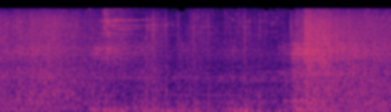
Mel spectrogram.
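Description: Hooves thud on rock.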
